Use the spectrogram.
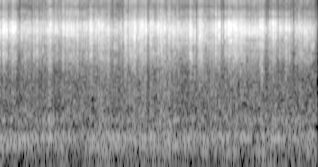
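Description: Fingertips scratch along the dense, dark synthetic bristles of a hand-sized plastic-backed scrub brush. The result is a steady, bright, hissy scratching texture with rapid crackly bursts, almost all of it in the high range with very little low end.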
